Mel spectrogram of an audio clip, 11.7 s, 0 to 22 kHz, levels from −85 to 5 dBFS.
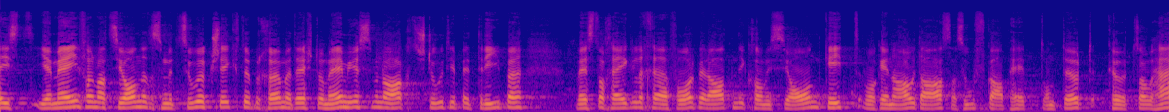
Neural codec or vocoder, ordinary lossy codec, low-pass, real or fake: none; none; 14.4 kHz; real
